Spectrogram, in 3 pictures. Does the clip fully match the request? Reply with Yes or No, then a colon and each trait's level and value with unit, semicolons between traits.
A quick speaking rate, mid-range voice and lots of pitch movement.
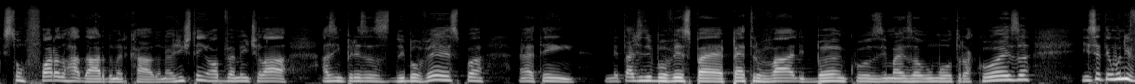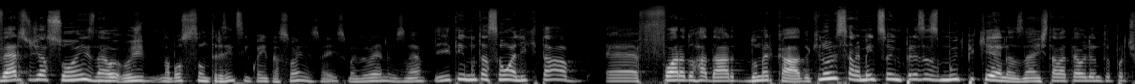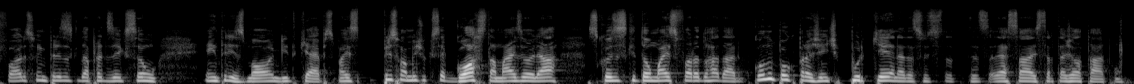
No: fast, 215 wpm; medium, 160 Hz; average, 4.2 semitones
